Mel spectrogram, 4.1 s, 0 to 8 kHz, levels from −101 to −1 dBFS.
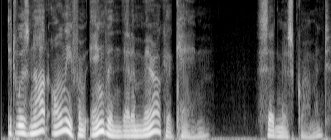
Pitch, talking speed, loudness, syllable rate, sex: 120 Hz, 175 wpm, -16 LUFS, 5.3 syllables/s, male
